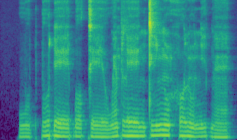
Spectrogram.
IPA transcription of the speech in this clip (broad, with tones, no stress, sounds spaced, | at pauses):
w u˨ p k͡p u˦ ɗ eː˧ ɓ o˧ k eː˨ w ɛ̃˦ p l eː˧ ŋ t i˦ ɲ ũ˦ h o˦ l ũ˧ n i˦ b ɛ̃˧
